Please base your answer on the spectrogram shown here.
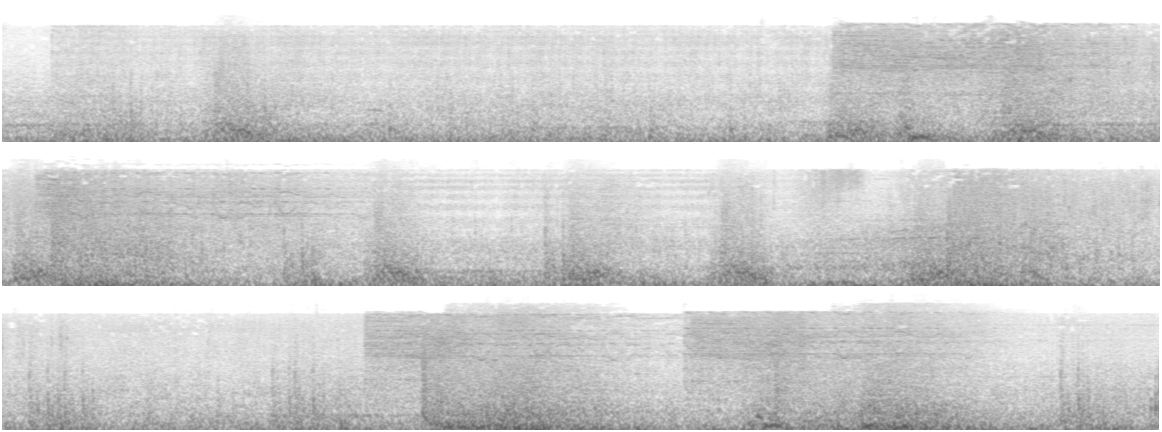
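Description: Blows strike and glance off slug-like enemies in the video game Bloodborne, giving repeated sharp clanking, shattering impacts over dense, loud game sound with no talking.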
